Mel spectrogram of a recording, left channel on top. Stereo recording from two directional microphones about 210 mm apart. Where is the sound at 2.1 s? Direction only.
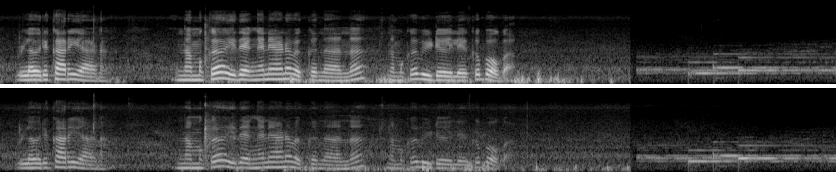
30° left (ahead or behind).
